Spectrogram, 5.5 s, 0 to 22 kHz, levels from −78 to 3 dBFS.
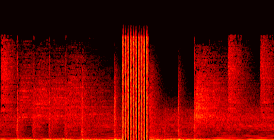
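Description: From 2.43 to 2.98 s, a compressed stream is played as audio: undecoded AC-3 data, 8 ms bursts at 31 Hz, becomes loud chattering static.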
